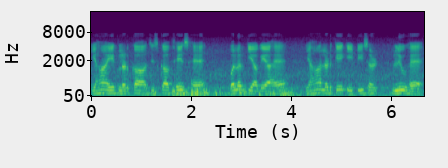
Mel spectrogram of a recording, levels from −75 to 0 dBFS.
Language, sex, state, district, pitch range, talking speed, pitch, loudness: Hindi, male, Rajasthan, Bikaner, 140-155 Hz, 155 wpm, 145 Hz, -16 LUFS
